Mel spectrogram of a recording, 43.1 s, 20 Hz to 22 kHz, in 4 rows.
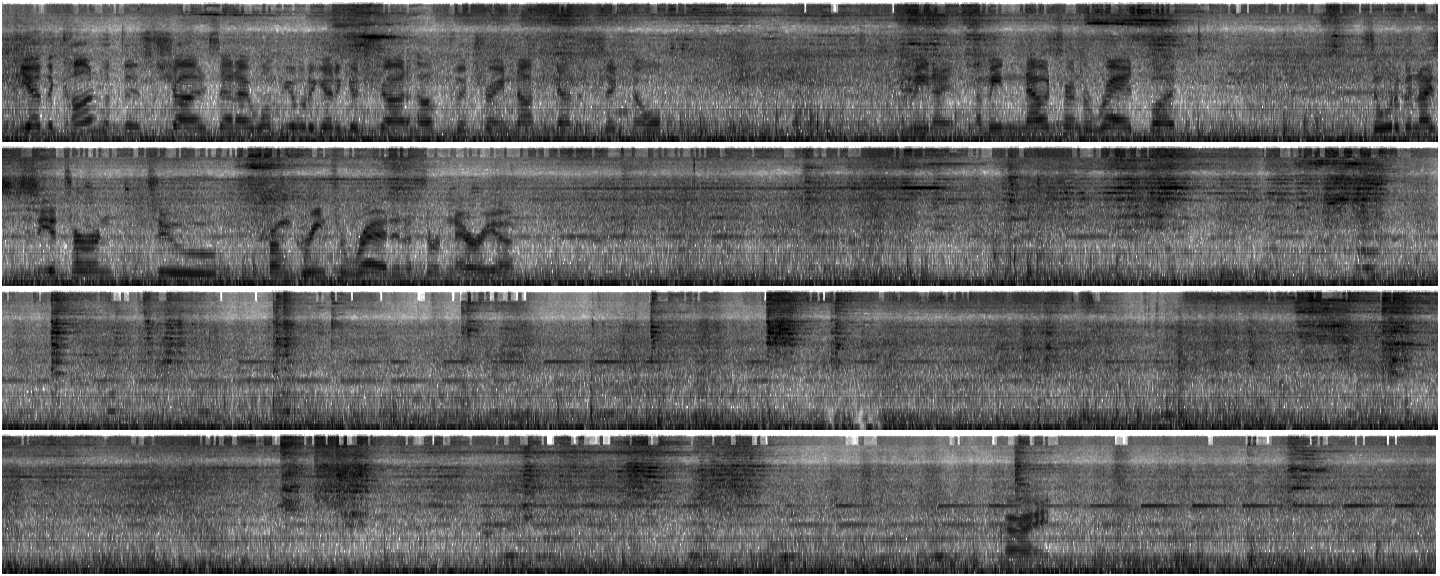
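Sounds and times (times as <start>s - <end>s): train wheels rumbling on rail: 0.0s - 43.0s
high wheel squeal: 1.5s - 24.3s.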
